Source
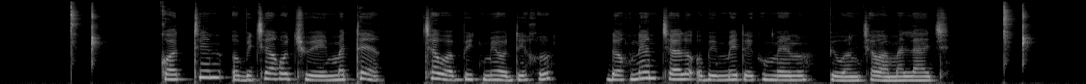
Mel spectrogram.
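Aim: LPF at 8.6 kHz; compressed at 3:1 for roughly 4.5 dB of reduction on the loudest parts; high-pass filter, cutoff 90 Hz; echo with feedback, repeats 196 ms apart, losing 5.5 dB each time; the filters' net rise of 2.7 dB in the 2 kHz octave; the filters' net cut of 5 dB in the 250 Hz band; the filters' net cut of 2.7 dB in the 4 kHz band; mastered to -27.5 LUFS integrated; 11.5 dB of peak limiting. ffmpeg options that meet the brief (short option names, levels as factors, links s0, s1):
-af "highpass=90,lowpass=8600,equalizer=f=250:t=o:g=-6.5,equalizer=f=2000:t=o:g=5,equalizer=f=4000:t=o:g=-5,acompressor=threshold=0.0316:ratio=3,alimiter=level_in=1.06:limit=0.0631:level=0:latency=1,volume=0.944,aecho=1:1:196|392|588|784|980|1176|1372:0.531|0.281|0.149|0.079|0.0419|0.0222|0.0118,volume=2.24"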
